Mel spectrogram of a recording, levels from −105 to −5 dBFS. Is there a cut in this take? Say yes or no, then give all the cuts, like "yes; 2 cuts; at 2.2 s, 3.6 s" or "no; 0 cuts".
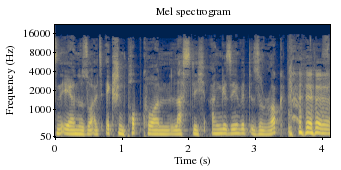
no; 0 cuts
